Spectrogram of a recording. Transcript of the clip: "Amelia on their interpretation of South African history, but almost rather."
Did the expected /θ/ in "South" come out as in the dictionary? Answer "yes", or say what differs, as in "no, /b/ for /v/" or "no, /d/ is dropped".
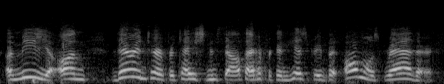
yes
